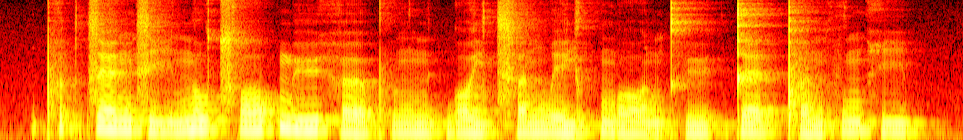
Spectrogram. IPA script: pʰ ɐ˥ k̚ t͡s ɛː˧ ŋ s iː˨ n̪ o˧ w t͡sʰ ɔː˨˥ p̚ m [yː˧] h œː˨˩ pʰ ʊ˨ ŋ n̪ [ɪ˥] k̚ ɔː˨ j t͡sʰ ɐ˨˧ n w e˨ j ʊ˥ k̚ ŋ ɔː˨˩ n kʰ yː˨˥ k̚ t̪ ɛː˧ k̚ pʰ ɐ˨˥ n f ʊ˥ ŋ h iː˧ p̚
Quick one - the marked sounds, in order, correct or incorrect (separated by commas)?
incorrect, incorrect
